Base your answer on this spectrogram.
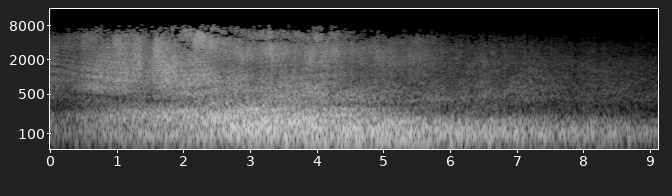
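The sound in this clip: Roar of a British Airways airliner taking off on a flight to Dusseldorf: a loud, low rumble that swells over the first few seconds, holds, then slowly fades. No talk.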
